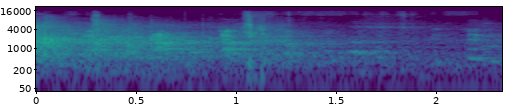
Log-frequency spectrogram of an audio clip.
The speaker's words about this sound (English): My first applause here is this.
